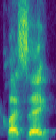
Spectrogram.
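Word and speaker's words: Clase: How do you pronounce his last name? Class A, yeah. Class A.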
